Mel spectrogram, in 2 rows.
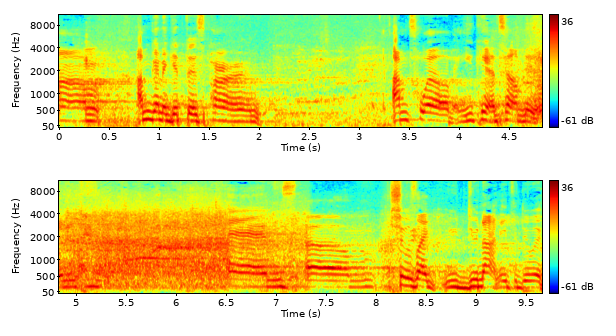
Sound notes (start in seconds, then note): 4.7 laugther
